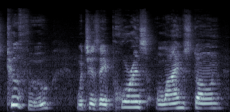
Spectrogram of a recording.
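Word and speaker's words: tuffeau: grown on limestone soil and this is called tufu and it's spelled t-u-f-f-e-a-u but it's pronounced tufu and that is the soil composition where shannon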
